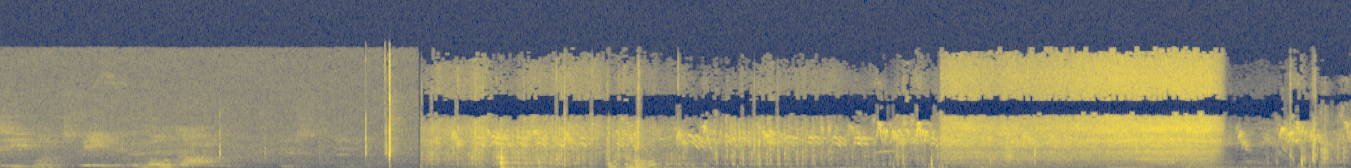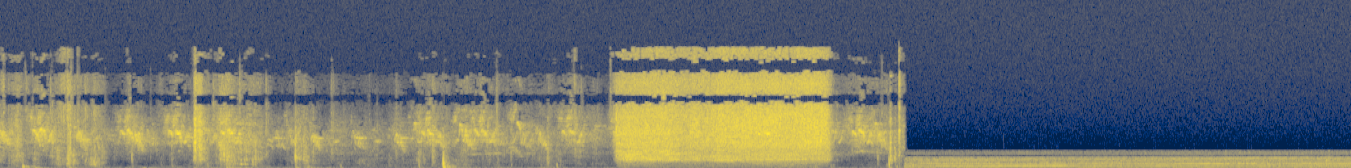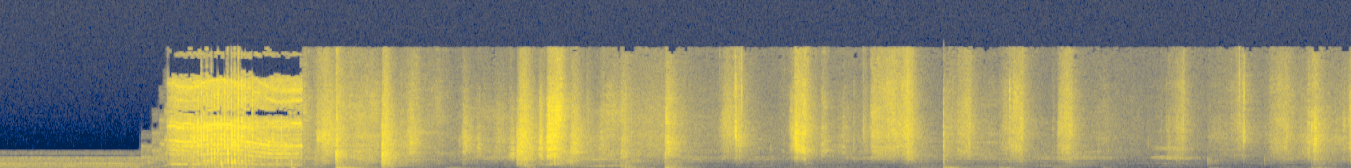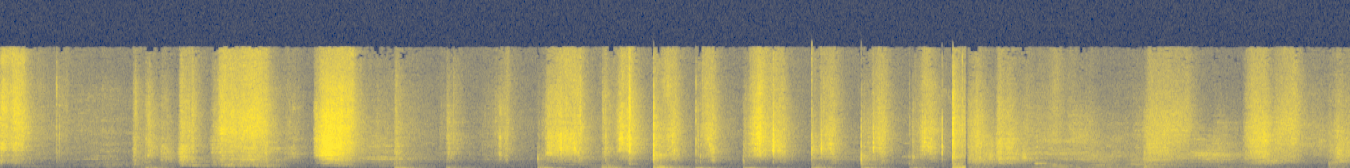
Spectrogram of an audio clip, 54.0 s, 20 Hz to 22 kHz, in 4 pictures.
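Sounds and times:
small birds chirping: 4.2s - 22.6s, 28.6s - 30.1s
steady hiss: 9.4s - 12.3s.

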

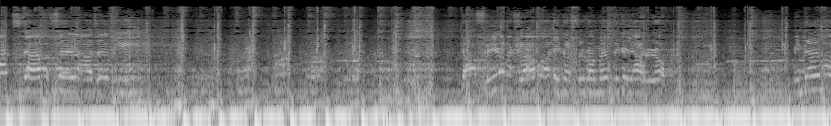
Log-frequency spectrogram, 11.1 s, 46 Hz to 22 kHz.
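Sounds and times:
person singing: 0.0s - 2.3s
steady drum beat: 0.0s - 11.0s.

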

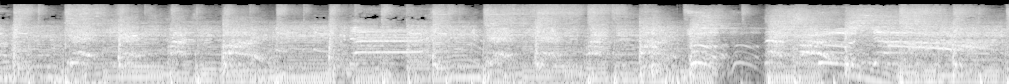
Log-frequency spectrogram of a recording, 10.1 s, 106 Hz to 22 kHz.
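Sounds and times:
punk rock song: 0.0s - 10.0s
steady drum beat: 0.0s - 10.0s
yelled vocals: 0.0s - 10.0s.

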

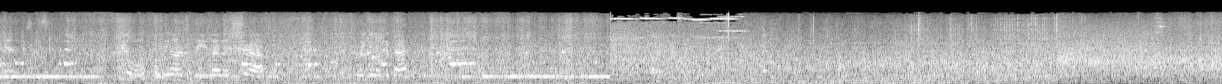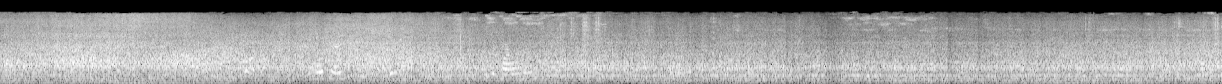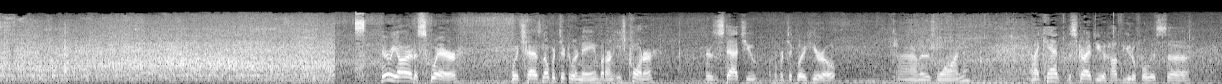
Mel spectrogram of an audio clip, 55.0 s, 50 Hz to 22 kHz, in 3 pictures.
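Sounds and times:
passengers' voices: 0.0s - 15.8s, 21.8s - 31.0s, 34.5s - 42.2s
transit vehicle rumble and rattle: 0.0s - 55.0s.

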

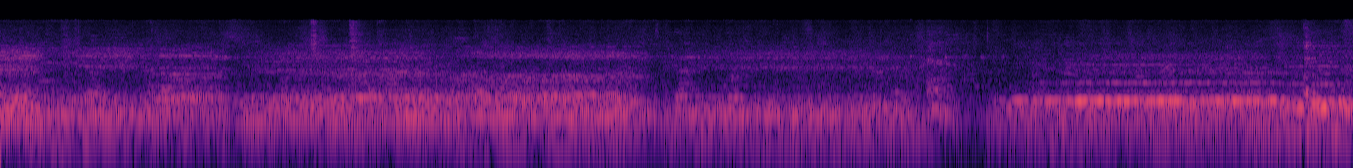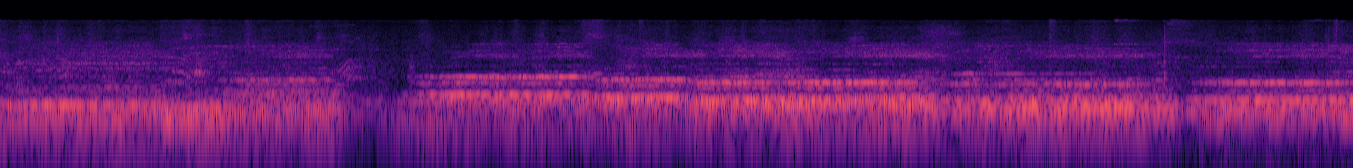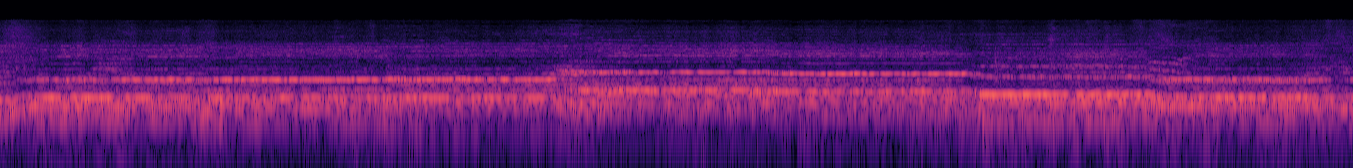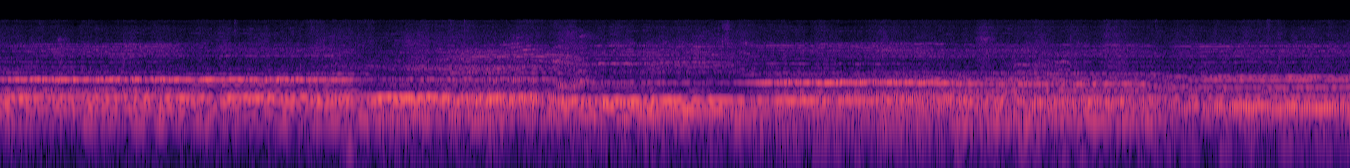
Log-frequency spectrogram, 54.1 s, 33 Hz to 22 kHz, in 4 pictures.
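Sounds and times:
choir singing a cappella hymn: 0.0s - 54.0s.

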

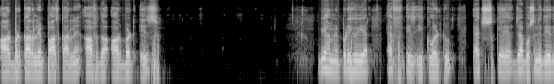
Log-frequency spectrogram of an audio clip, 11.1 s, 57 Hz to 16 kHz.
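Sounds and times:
person speaking: 0.0s - 3.6s, 5.9s - 11.0s.

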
